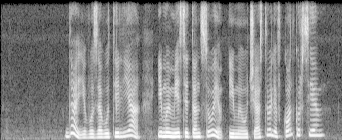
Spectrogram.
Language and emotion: Russian, positive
